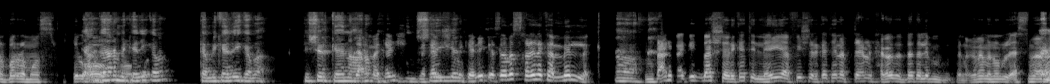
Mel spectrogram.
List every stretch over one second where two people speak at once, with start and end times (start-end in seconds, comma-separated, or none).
3.5-4.8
